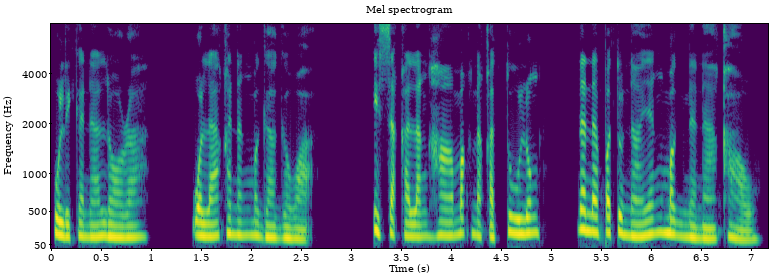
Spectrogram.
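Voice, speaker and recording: A woman's voice: deep voice, normal speed, a little mellow, no room sound, clean studio sound, lightly acted. A woman doing a sneering scheming stepmother. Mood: contemptuous. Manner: sneering, contemptuous.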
